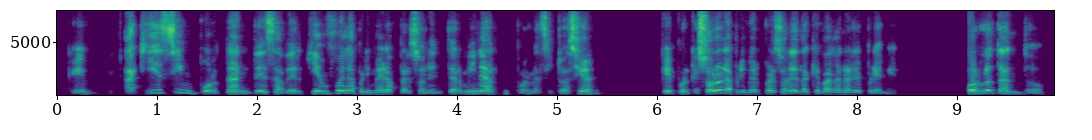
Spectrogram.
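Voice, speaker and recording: A man's voice: a little high, a little mellow, no echo. A man teaching English grammar to a class, explaining with everyday examples and checking in often.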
